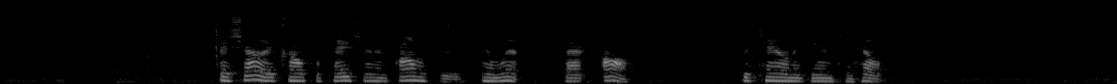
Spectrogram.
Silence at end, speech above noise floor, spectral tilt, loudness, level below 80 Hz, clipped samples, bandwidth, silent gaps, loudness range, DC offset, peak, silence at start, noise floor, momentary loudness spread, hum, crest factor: 2.35 s; 28 dB; -6.5 dB/octave; -43 LUFS; -78 dBFS; under 0.1%; 12 kHz; none; 4 LU; under 0.1%; -26 dBFS; 1.15 s; -71 dBFS; 10 LU; none; 20 dB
